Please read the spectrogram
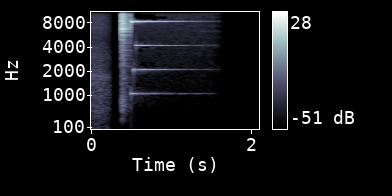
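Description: A single bell-like ding sound effect: a sharp strike just under half a second in, ringing on one clear tone and fading out over about a second.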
